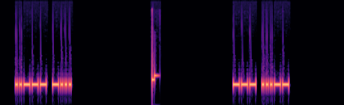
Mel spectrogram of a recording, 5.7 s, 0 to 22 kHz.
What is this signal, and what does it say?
Morse code, heard as a keyed tone, about 36 wpm, 700 Hz. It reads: 2 B O 3
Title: Single-Letter Single-Number 35wpm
